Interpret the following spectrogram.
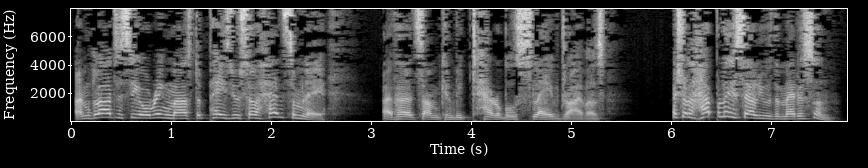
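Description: A man's voice: high voice, wildly swooping pitch, fairly quick, husky, dry recording, pitched above the performer's own voice, heavily acted. A man voicing a smug, villainous profiteer with a mocking, pompous and falsely genteel manner. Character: sneering villainous profiteer, smug, mock-genteel older gentleman.

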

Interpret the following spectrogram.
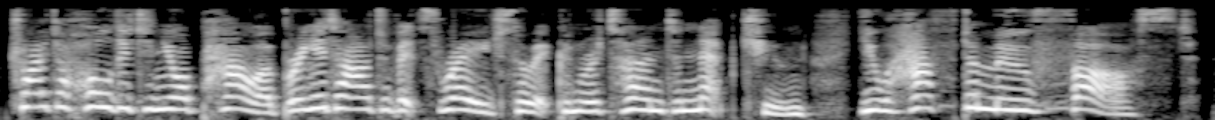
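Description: A woman's voice: high-pitched, animated, moderate pace, dry recording, pitched above the performer's own voice. A woman voicing a commanding male mentor in a children's story, urgent and instructing. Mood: urgent coaching. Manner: forceful, instructing.

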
